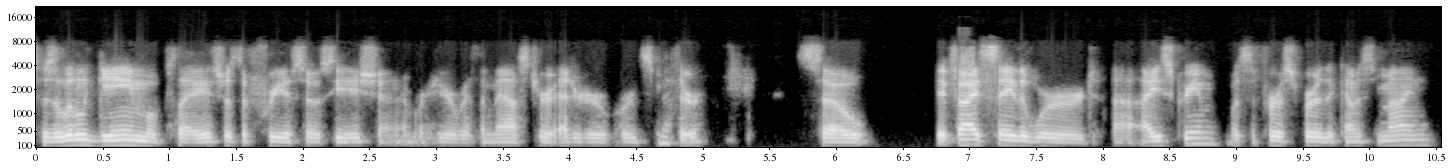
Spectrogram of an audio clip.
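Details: Adult male speaker; typical speech.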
